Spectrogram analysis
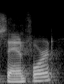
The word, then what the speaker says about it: Sanford: uh Sanford uh Stanford I don't know why I always say Ford it's like I read it in my head and then Stanford yeah that's how I say it it is spelled Sanford yeah I know but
